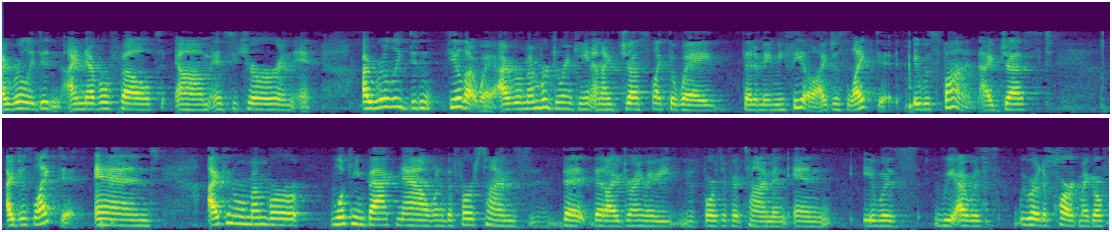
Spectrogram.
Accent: Virginia, United States; I grew up in Northern Virginia, and same thing. My parents will be married 55 years come this July.

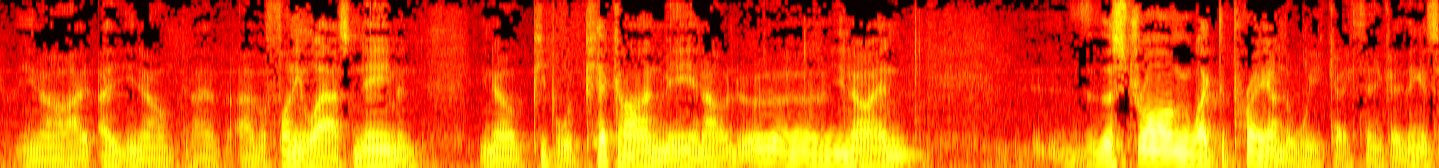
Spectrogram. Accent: New York, United States; I grew up in New York City, by the way.

